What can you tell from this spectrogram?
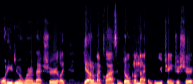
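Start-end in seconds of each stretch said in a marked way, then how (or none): none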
